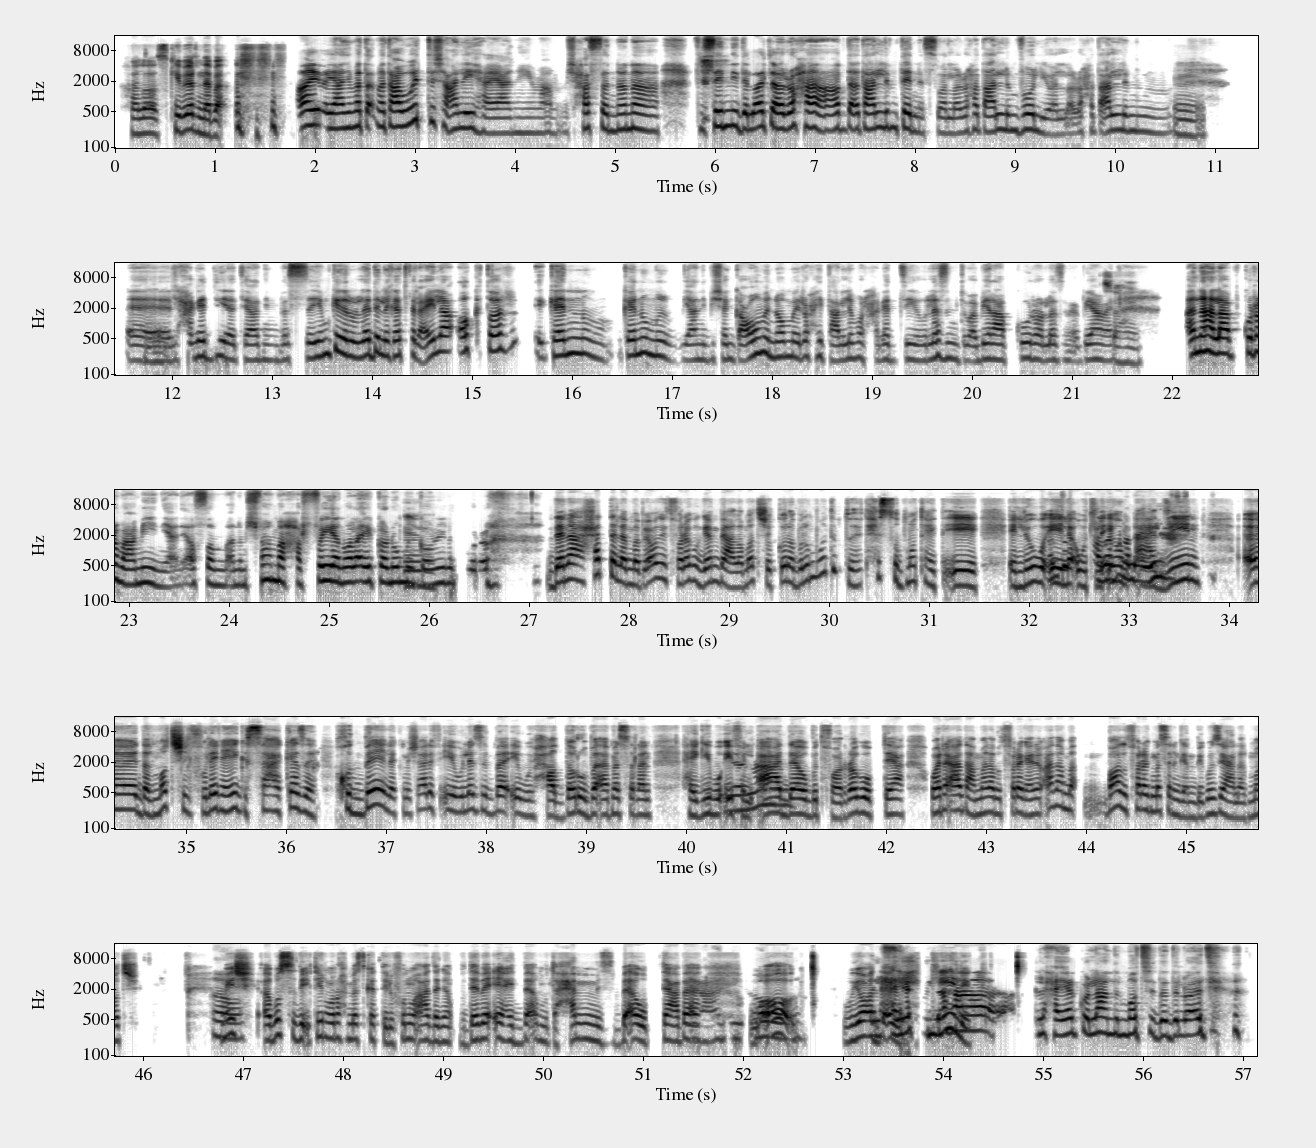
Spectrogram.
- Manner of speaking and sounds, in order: laugh; chuckle; in English: "volley"; tapping; laugh; laugh; other background noise; tsk; laugh
- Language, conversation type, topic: Arabic, unstructured, هل بتفضل تتمرن في البيت ولا في الجيم؟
